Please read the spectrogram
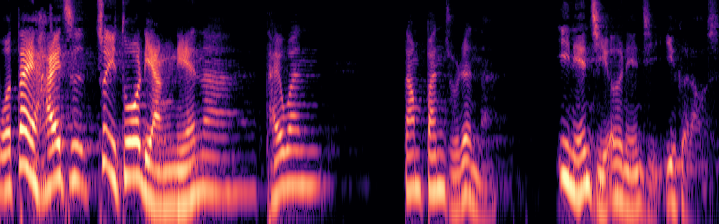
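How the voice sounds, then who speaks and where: A high male voice with lively intonation, a fairly slow pace, long, frequent pauses and audible room echo. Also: big swings in loudness. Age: 40s. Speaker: lecturer on Confucian classics. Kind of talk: lecture. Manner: frequent filler particles.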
